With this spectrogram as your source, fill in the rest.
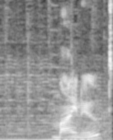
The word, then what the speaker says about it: minute: Minute. Have you not heard that pronunciation before, Joe? It means something small.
